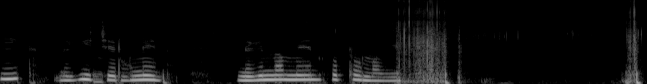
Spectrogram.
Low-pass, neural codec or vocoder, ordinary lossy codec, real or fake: none; none; none; real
